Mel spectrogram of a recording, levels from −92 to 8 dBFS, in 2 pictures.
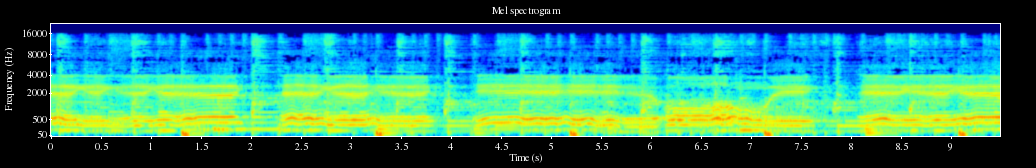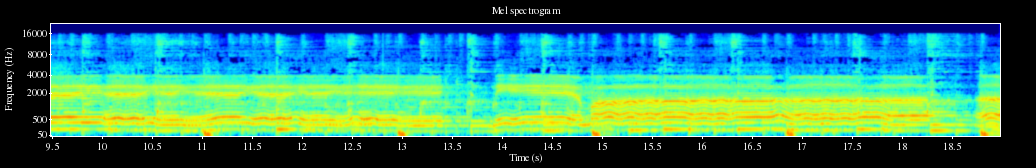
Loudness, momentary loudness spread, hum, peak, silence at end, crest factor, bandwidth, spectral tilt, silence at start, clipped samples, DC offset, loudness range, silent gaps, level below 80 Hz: -20 LUFS; 7 LU; none; -6 dBFS; 0 s; 14 dB; 16.5 kHz; -5 dB/octave; 0 s; under 0.1%; under 0.1%; 4 LU; none; -36 dBFS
